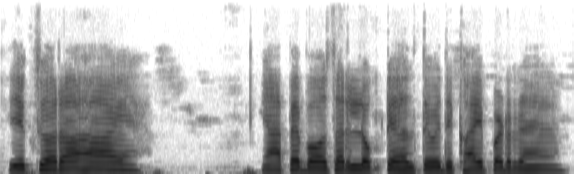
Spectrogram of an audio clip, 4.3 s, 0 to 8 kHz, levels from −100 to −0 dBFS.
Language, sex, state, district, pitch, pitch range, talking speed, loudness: Hindi, female, Uttar Pradesh, Lalitpur, 210 Hz, 205-215 Hz, 195 wpm, -15 LUFS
